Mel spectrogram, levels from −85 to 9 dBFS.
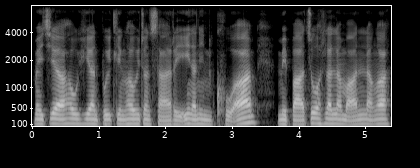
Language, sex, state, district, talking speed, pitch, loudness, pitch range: Mizo, male, Mizoram, Aizawl, 220 wpm, 115 Hz, -19 LUFS, 105-115 Hz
